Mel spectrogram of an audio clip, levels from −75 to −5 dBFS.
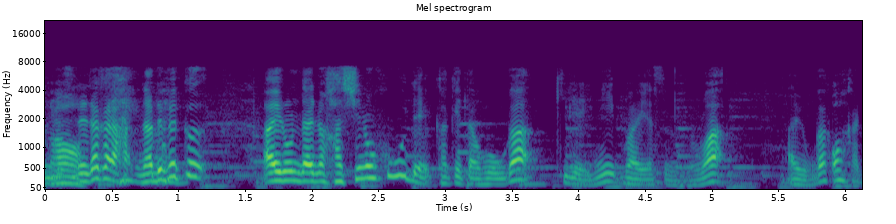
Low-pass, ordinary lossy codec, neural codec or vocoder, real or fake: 7.2 kHz; none; autoencoder, 48 kHz, 128 numbers a frame, DAC-VAE, trained on Japanese speech; fake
